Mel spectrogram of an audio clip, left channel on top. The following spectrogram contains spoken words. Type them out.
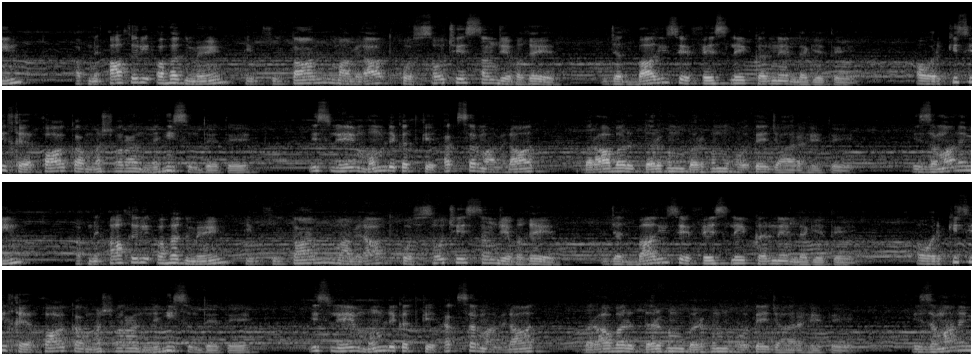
اپنے آخری عہد میں ٹیپو سلطان معاملات کو سوچے سمجھے بغیر جلد بازی سے فیصلے کرنے لگے تھے اور کسی خیرخواہ کا مشورہ نہیں سنتے تھے، اس لیے مملکت کے اکثر معاملات برابر درہم برہم ہوتے جا رہے تھے۔ اس زمانے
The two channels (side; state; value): both; normal; correlation 0.08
